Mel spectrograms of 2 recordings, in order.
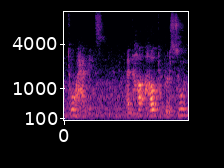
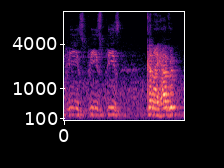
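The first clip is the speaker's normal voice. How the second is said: mock childlike pleading, a little higher; begging child; 4 semitones higher, slower than usual. Father imitating his child begging for a gift, mild pleading. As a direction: plead like an eager kid. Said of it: "and to be begging".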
